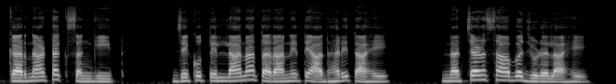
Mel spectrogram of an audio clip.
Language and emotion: Sindhi, neutral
